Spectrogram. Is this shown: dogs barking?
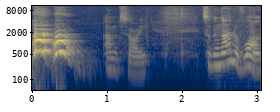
yes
